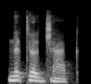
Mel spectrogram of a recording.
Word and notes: natterjack: Indian

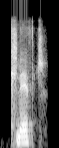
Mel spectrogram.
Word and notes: klepht: Indian

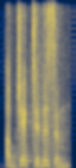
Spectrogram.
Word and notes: objectivism: Indian

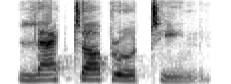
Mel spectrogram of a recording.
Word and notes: lactoprotein: Indian

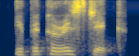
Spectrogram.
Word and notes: hypocoristic: Indian

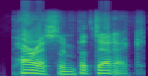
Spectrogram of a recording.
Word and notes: parasympathetic: American English

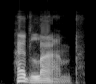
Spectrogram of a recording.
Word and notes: headlamp: British English

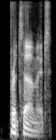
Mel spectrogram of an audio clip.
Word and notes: pretermit: British English

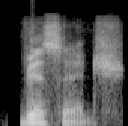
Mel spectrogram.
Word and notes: visage: American English

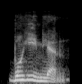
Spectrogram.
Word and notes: Bohemian: Indian

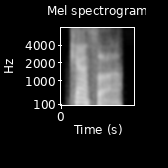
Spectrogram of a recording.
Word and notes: Cathar: British English

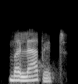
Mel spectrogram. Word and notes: malapert: Indian

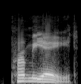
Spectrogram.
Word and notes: permeate: American English

